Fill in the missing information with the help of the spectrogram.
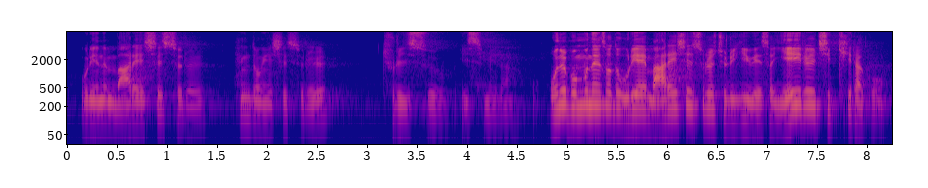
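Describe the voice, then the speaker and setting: A man preaching a sermon as senior pastor, an animated storyteller who acts out the voices he quotes. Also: on the high side. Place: church sanctuary. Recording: long reverb of a large hall.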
